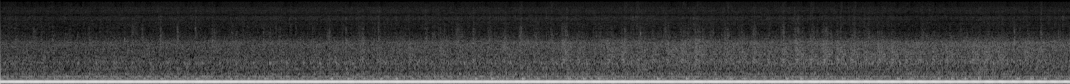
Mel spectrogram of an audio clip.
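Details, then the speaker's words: Restored vintage top-load washer, new snubber pad, running a small towel load in dry basement: steady even low motor hum, no knocking or grinding; runs smoothly and quietly, normal. "so now we're gonna do a little towel so you can hear how the machine operates now followed up by use of the dryer and showing the vent outside"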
